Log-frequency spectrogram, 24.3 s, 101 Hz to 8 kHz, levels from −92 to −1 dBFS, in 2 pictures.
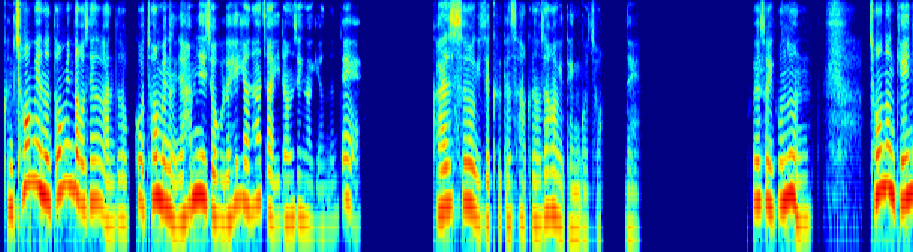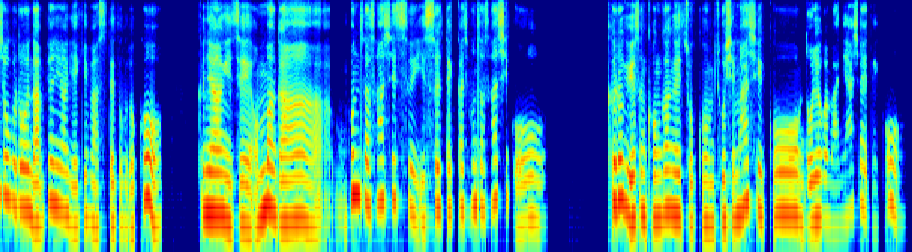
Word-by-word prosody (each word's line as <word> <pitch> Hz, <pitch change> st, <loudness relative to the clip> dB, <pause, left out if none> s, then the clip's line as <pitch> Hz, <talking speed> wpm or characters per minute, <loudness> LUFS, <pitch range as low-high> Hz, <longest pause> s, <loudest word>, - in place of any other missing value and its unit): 근데 220 Hz, -2 st, -3 dB
처음에는 305 Hz, -2 st, +5 dB
떠민다고 285 Hz, -1 st, +2 dB
생각 245 Hz, -1 st, -3 dB
안 170 Hz, 0 st, -8 dB
들었고 180 Hz, +7 st, -7 dB
처음에는 240 Hz, -4 st, +4 dB
그냥 180 Hz, +3 st, -4 dB
'합리적으로 225 Hz, -9 st, +3 dB
해결하자.' 235 Hz, -1 st, -3 dB
이런 180 Hz, +2 st, -9 dB
생각이었는데 170 Hz, +2 st, -11 dB, 0.9 s
갈수록 225 Hz, +1 st, +2 dB
이제 175 Hz, 0 st, -8 dB
그렇게 180 Hz, +1 st, -12 dB
된 180 Hz, -1 st, -10 dB
그런 170 Hz, -1 st, -10 dB
상황이 195 Hz, -3 st, -4 dB
된 150 Hz, -2 st, -12 dB
거죠. 140 Hz, +1 st, -20 dB, 0.3 s
네. 140 Hz, -1 st, -19 dB, 1.5 s
그래서 245 Hz, 0 st, 0 dB
이거는 235 Hz, -6 st, +3 dB, 0.8 s
저는 290 Hz, +1 st, +6 dB
개인적으로 250 Hz, -4 st, +3 dB
남편이랑 205 Hz, +3 st, -1 dB
얘기해 165 Hz, +4 st, -8 dB
봤을 165 Hz, -1 st, -9 dB
때도 170 Hz, -, -7 dB
그렇고 165 Hz, +4 st, 0 dB, 0.5 s
그냥 200 Hz, -1 st, +5 dB
이제 170 Hz, -2 st, -2 dB
엄마가 185 Hz, -3 st, +1 dB
뭐 180 Hz, -, -20 dB
혼자 275 Hz, -3 st, +5 dB
사실 245 Hz, +2 st, -4 dB
수 230 Hz, -3 st, -6 dB
있을 180 Hz, +4 st, -3 dB
때까지 215 Hz, 0 st, -9 dB
혼자 230 Hz, 0 st, -4 dB
사시고 185 Hz, -7 st, -7 dB, 0.8 s
그러기 245 Hz, 0 st, +4 dB
위해선 190 Hz, +1 st, +2 dB
건강에 200 Hz, +2 st, 0 dB
쪼끔 170 Hz, -1 st, -7 dB
조심하시고 200 Hz, +1 st, -1 dB
노력을 180 Hz, +2 st, -1 dB
많이 160 Hz, +3 st, -17 dB
하셔야 215 Hz, +1 st, -9 dB
되고 180 Hz, +4 st, -10 dB
200 Hz, 330 characters per minute, -24 LUFS, 175-240 Hz, 1.5 s, 저는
